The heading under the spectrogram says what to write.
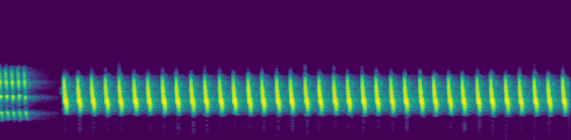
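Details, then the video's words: Purple-throated sunbird (kolibri ninja), a fluent mimic of other birds: after a short opening trill, a long, very regular series of high ringing notes, about three per second, steady throughout. "MASTERAN KOLIBRI NINJA Suara Bening Kualitas Juara"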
